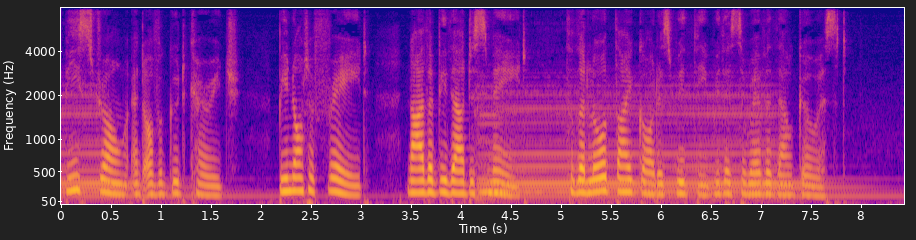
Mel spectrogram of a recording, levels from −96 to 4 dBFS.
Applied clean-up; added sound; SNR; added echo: none; Bowed string instrument; 10 dB; none.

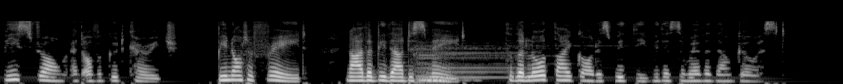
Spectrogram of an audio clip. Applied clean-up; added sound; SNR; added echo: classical method spectral subtraction.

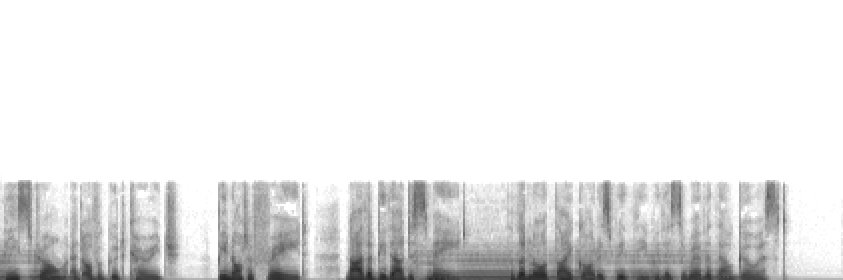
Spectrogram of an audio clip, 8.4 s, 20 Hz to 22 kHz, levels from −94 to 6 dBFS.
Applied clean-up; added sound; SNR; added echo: neural mask model RNNoise.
